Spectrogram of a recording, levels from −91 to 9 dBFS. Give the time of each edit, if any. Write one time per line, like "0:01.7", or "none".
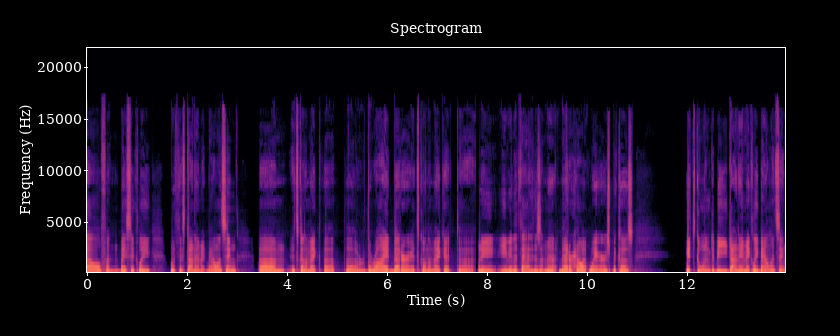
0:07.8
